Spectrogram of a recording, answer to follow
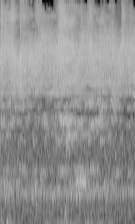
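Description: Faint, steady wash of surf and breeze on an open beach, with no distinct events.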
